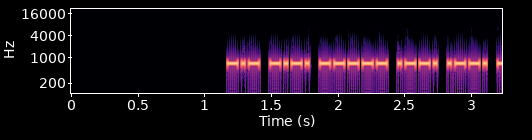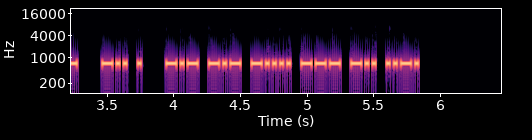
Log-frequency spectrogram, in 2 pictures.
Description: Morse code, heard as a keyed tone, about 46 wpm, 700 Hz. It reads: KC0PPT DE KK6ODF
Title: USA Callsign DE Callsign 45wpm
